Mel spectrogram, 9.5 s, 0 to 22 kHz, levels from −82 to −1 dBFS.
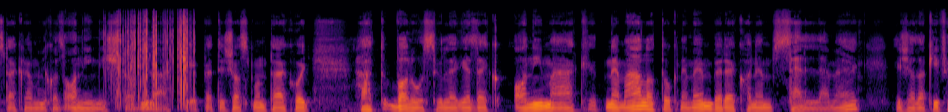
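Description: A speech recording with a burst of cable scratch noise from 0.98 to 1.94 s: for just under a second a dense, ragged scratching and rustling sits over the speech, roughly as loud as the speech itself, then stops. The likely cause is a worn cable, connector or control being moved during the take, so its contact resistance jumped about rapidly and dumped those irregular noise bursts straight into the signal.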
